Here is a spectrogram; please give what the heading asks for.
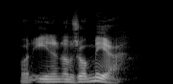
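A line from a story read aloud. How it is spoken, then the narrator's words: Growl. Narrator (German): der Major knurrte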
